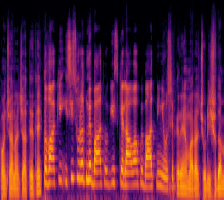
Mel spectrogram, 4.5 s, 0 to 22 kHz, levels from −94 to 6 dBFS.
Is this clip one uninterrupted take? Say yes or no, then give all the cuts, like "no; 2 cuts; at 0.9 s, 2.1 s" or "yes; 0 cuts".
no; 2 cuts; at 0.8 s, 3.5 s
